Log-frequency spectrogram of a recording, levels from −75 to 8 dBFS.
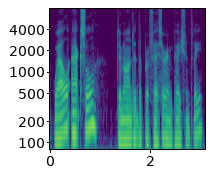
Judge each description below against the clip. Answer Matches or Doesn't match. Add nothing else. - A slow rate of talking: Matches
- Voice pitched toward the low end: Matches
